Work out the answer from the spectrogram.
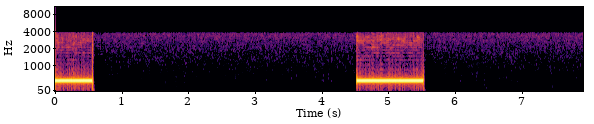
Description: Ringback tone (Europe, 425 Hz).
